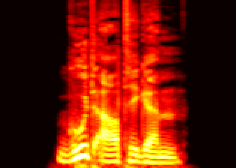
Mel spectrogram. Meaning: strong dative masculine/neuter singular of gutartig
- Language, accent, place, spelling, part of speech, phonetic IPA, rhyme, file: German, Germany, Berlin, gutartigem, adjective, [ˈɡuːtˌʔaːɐ̯tɪɡəm], -uːtʔaːɐ̯tɪɡəm, De-gutartigem.ogg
